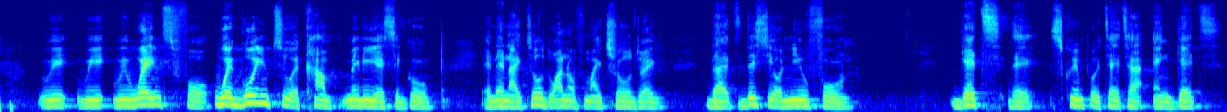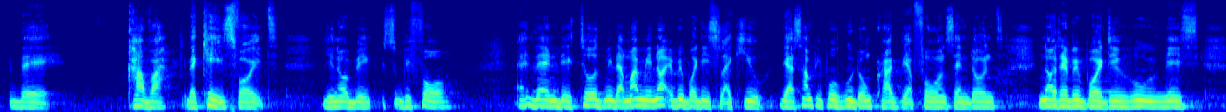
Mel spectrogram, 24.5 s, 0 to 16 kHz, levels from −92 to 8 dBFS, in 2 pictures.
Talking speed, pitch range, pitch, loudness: 175 wpm, 130-150 Hz, 140 Hz, -43 LUFS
